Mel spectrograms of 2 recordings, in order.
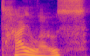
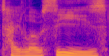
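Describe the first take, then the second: First: The word ends without a final extra syllable. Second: The word ends with an extra final syllable. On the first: The speaker calls it wrong. "I've been calling it Tylos, like T-Y-L-O-S-E-S, not pronouncing that less S" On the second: The speaker calls it right. "probably I should be referring to it as Tyloses"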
